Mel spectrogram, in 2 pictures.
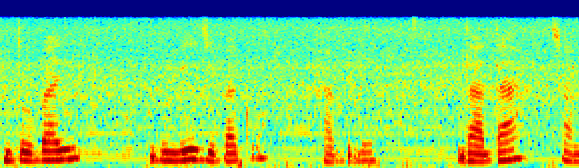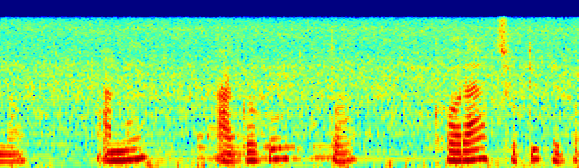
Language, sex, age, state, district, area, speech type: Odia, female, 45-60, Odisha, Koraput, urban, spontaneous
